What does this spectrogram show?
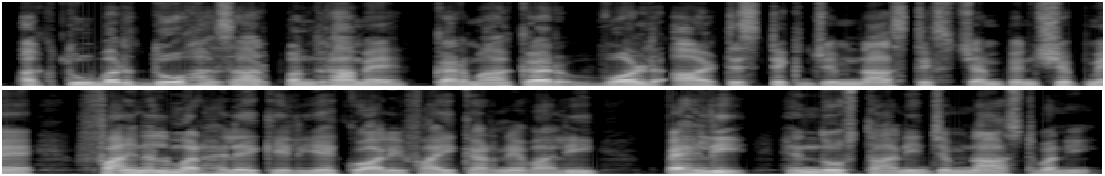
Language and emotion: Urdu, neutral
